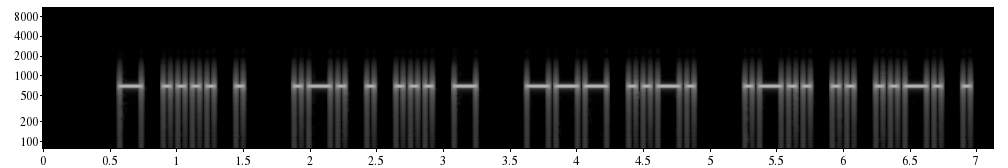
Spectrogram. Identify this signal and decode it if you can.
Morse code, heard as a keyed tone, about 22 wpm, 700 Hz. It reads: THE REST OF LIFE
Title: Sentences from Top 1500 Words 22wpm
